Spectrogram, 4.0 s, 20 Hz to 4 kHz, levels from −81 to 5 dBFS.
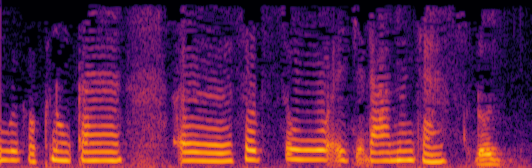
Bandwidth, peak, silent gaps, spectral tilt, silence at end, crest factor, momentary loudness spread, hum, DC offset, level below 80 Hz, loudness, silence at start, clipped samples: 4 kHz; -2 dBFS; none; -12.5 dB/octave; 0.1 s; 12 dB; 4 LU; none; under 0.1%; -40 dBFS; -15 LUFS; 0 s; under 0.1%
